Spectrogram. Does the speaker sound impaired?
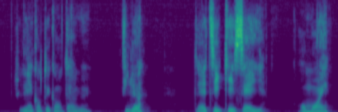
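Yes: spinal muscular atrophy type 2; muscles do not develop, movement limited to right hand fingers, wheelchair user; works with ventilator, more energy with it.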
